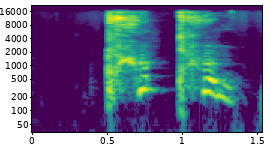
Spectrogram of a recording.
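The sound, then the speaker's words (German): Two harsh coughs in quick succession, fairly loud, each a broad rough burst with a brief pause between them and no talking. “Entschuldigung, muss, glaube ich, gleich noch mal husten.”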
